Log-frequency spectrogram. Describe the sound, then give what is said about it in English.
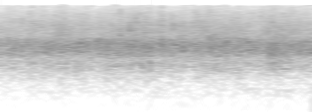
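An audience claps their hands together at the preacher's call during a sermon, in a steady, dense wash of applause. Many overlapping claps blend into a continuous, bright roar at an even loudness, with no voices. “Come on, clap your hands and say, "I want God to have my attention."”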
